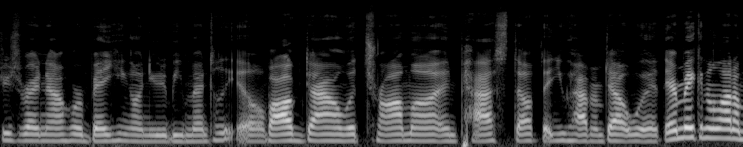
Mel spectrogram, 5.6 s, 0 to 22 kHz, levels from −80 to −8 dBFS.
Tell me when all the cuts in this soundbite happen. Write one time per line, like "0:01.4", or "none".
0:02.0
0:04.6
